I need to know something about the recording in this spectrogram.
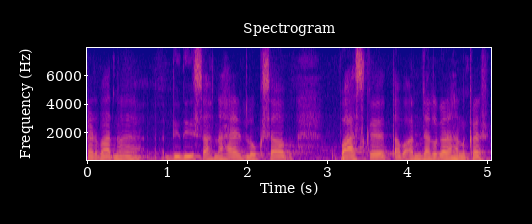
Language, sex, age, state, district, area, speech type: Maithili, female, 60+, Bihar, Madhubani, urban, spontaneous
